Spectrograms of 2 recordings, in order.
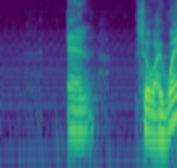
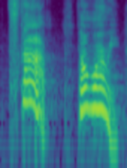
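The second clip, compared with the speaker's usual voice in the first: much higher-pitched mock reassurance; dismissive tempter; 10 semitones higher, 4 dB louder than usual. Serpent telling Eve she won't die, high dismissive reassurance. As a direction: wave off the worry in a high voice. Serpent brushes off God's warning.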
